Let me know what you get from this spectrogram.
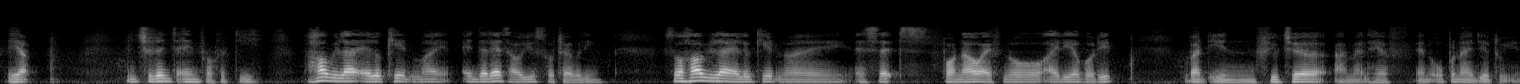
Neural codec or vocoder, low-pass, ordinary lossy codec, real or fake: codec, 24 kHz, 0.5 kbps, DualCodec; 7.2 kHz; MP3, 24 kbps; fake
